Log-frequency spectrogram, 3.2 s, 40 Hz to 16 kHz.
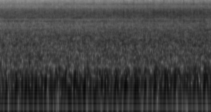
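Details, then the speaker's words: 1970 Dodge Coronet 500 convertible, 383 big block, idling; deep even burble at about three pulses a second with no misses or ticks. "of it or that 383 rumbling yeah sounds good"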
